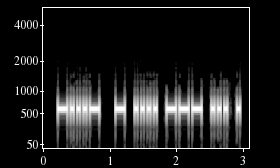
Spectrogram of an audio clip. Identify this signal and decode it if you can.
Morse code, heard as a keyed tone, about 25 wpm, 600 Hz. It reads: <BT> THOSE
